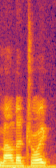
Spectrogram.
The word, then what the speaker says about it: maladroit: pray for forgive my maladroit mistake Malad Malad Malad madroid I think in the British language it's pronounced maladroit not so much in the original French what is the meaning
